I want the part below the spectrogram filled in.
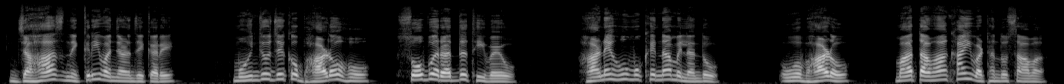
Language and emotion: Sindhi, neutral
